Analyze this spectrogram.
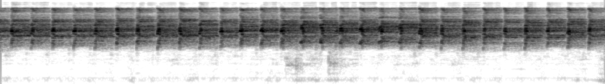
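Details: Unbroken ngekek from a lovebird, long chatter kept up as a tutor sound for training birds: shrill, fast-pulsed rattling chatter held at a steady high pitch, with a faint low sound briefly underneath.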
